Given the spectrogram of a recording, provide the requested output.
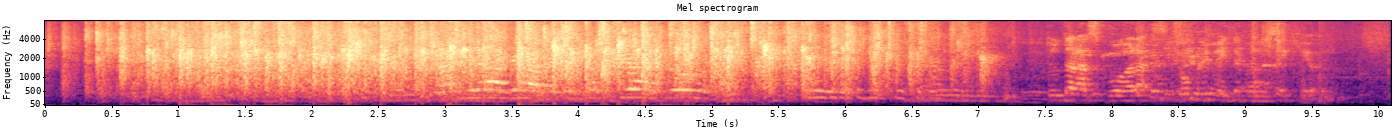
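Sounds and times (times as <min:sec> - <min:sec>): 
crowd clapping at a school assembly: 0:00.0 - 0:07.3.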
